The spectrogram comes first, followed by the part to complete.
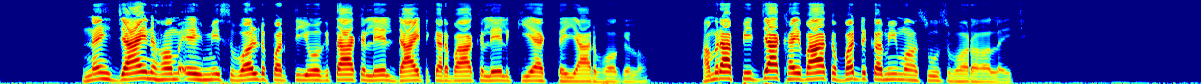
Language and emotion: Maithili, sad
